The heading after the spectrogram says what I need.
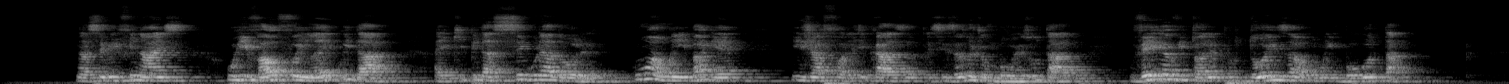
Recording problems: off-mic speech; far
room echo; noticeable; dies away in 0.6 s

